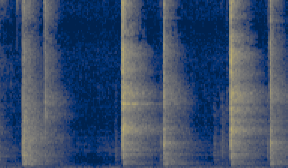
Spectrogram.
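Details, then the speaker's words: Lawn tractor that won't start: single sharp clicks about a second apart, sometimes several clicks, with no cranking or engine sound; the starter solenoid clicks but doesn't pass power to the starter. The battery voltage was also being checked. "It's all you hear is click. And it'll even go into multiple clicks and it does not start."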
